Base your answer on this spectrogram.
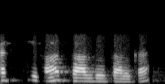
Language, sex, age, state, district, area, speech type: Maithili, male, 18-30, Bihar, Madhubani, rural, conversation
